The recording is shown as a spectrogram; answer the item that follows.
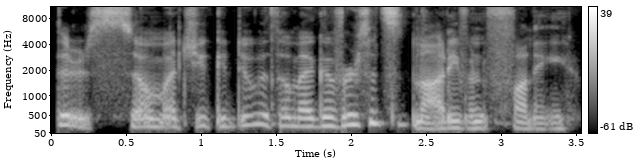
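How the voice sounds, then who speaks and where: A woman's voice: medium pitch, lively intonation, moderate pace, creaky, no echo, studio quality. A young woman in casual chat as podcast co-host, wry and opinionated.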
